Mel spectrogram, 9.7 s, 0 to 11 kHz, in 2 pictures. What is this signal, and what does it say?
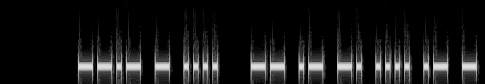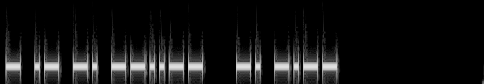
Morse code, heard as a keyed tone, about 25 wpm, 700 Hz. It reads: QTH MANHATTAN, NY
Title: Practice QSO - Exchange 1 - Beginning - 25wpm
